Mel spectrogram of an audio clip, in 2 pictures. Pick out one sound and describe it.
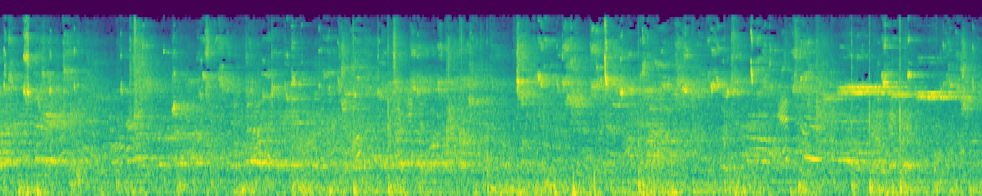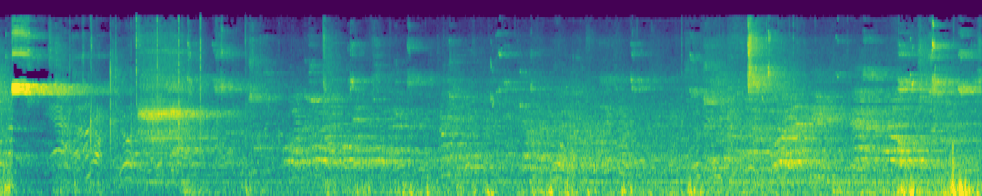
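Young men shout to one another across a large echoing hall.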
